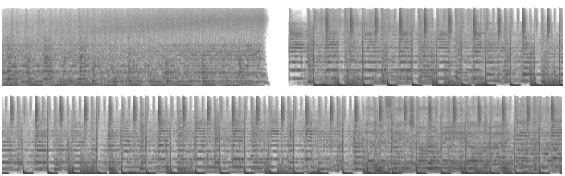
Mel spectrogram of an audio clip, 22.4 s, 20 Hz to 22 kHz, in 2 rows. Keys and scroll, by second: 0.2 Delete.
